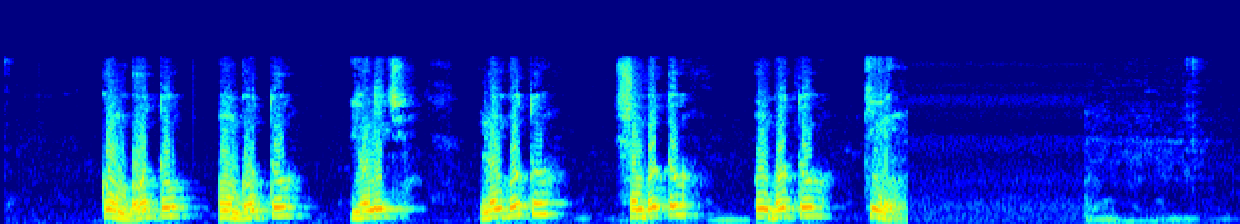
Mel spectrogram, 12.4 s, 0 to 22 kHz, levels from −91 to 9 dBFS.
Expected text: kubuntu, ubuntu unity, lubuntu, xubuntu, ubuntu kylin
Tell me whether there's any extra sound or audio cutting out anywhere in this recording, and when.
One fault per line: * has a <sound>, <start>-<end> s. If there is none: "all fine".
all fine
